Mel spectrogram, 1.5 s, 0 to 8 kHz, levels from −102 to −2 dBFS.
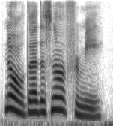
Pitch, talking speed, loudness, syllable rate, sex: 215 Hz, 235 wpm, -16 LUFS, 4.6 syllables/s, female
